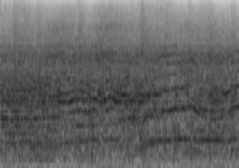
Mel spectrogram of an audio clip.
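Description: Live punk band's distorted electric guitar ringing out in a loud, sustained drone with no drumbeat, its pitch wavering.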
